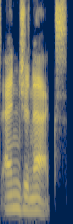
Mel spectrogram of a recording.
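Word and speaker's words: NGINX: you uh you read like the history of EngineX, so EngineX, it's spelled NG I NX.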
